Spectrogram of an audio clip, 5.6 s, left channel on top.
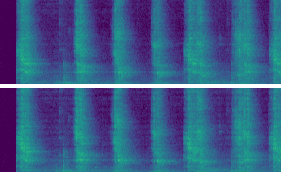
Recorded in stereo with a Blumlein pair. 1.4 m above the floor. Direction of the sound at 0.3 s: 20° right.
